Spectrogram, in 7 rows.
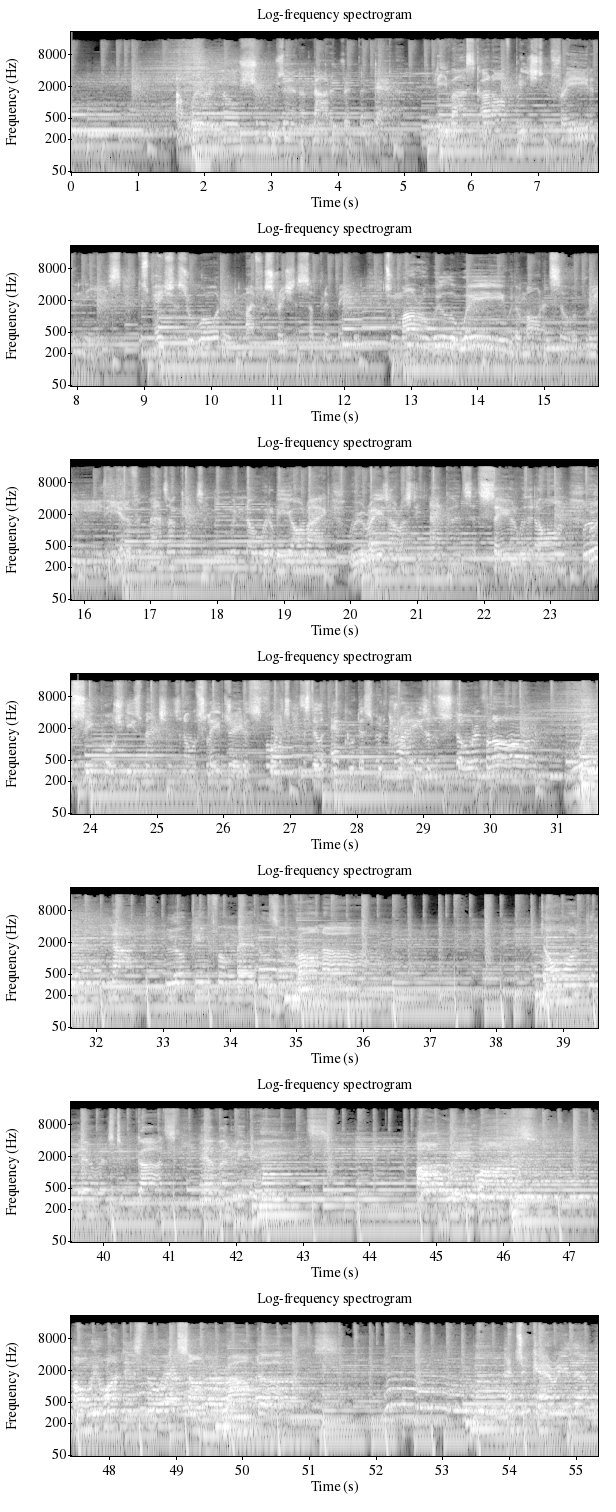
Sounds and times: Music: 0.0 - 55.3.

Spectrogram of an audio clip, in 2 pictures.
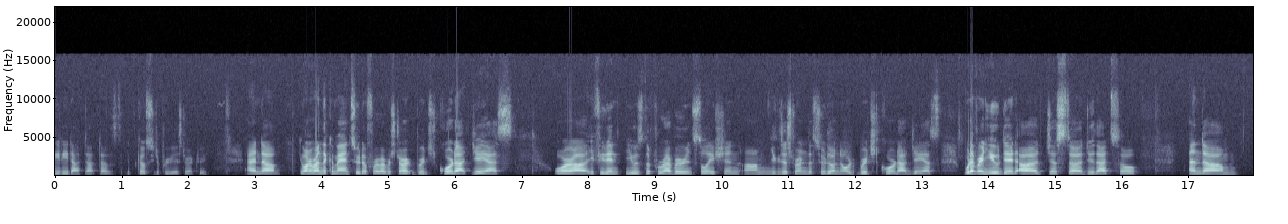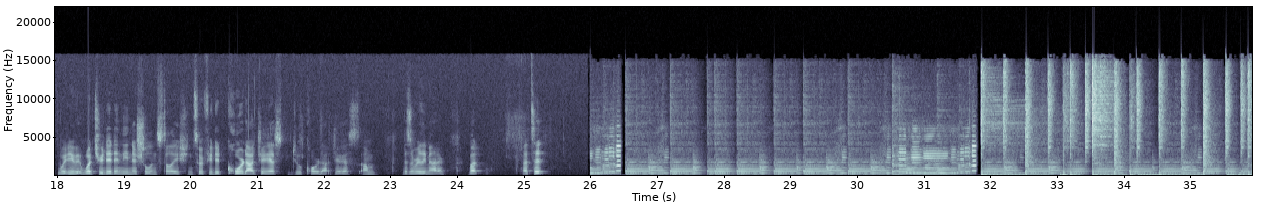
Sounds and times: Speech: 0.0 - 2.3, 2.9 - 6.9, 7.5 - 16.3, 17.0 - 25.4
Wind instrument, woodwind instrument: 29.7 - 31.8.

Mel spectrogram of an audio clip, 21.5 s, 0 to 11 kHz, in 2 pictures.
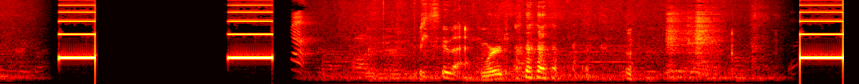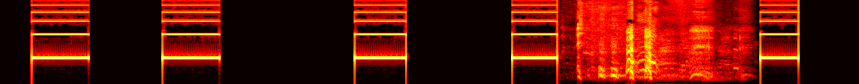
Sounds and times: Beep, bleep: 0.8 - 1.2, 2.8 - 3.4, 10.0 - 10.6, 11.2 - 11.9, 12.8 - 13.5, 15.2 - 15.8, 17.2 - 17.7, 20.2 - 20.8
Child speech, kid speaking: 3.6 - 4.0
Giggle: 6.4 - 8.1, 17.8 - 20.2.

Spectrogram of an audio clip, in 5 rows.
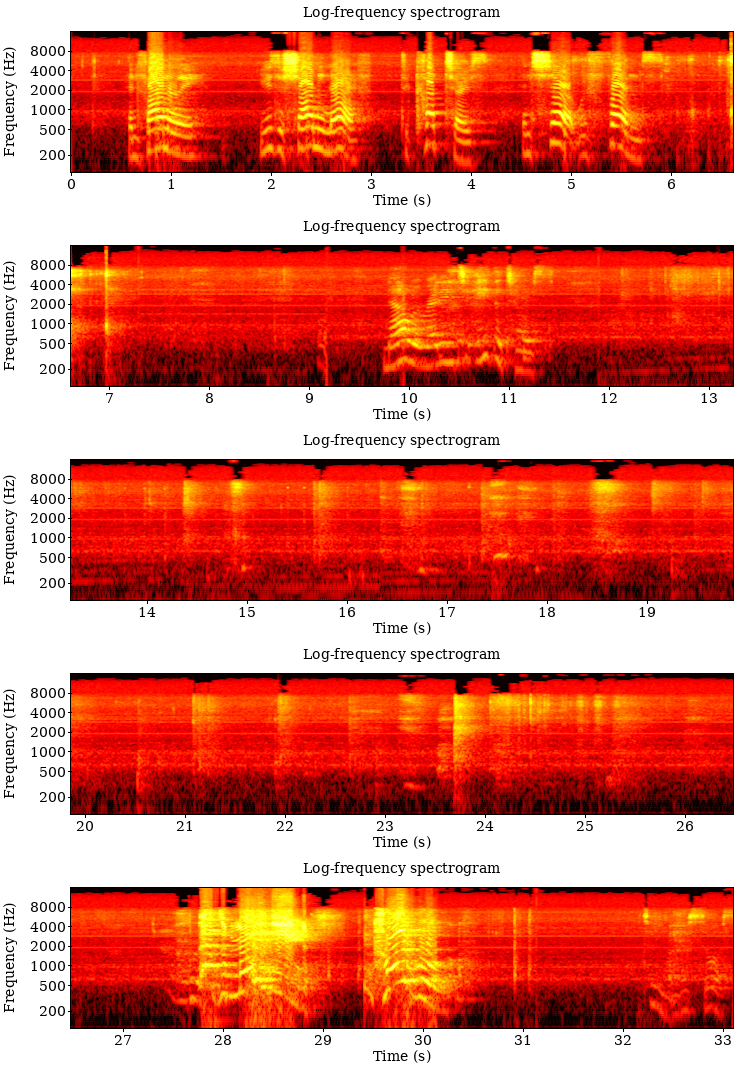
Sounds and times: Speech: 0.6 - 6.0, 9.8 - 11.4, 27.6 - 30.5.

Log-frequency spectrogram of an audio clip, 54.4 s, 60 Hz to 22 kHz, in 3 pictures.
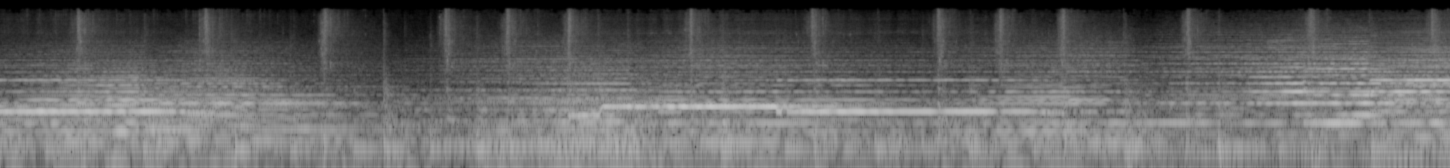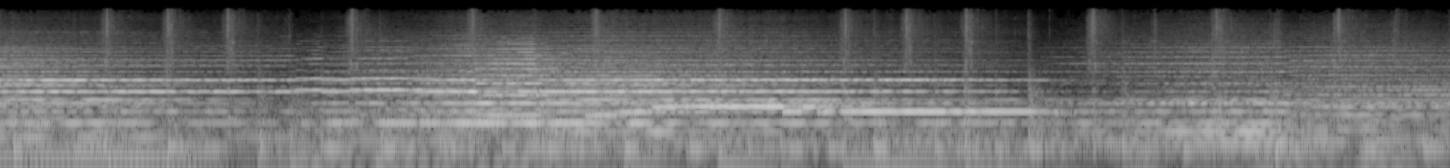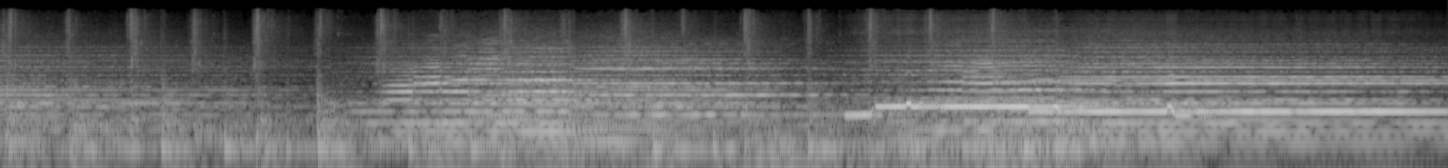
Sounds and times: Music: 0.0 - 54.3.

